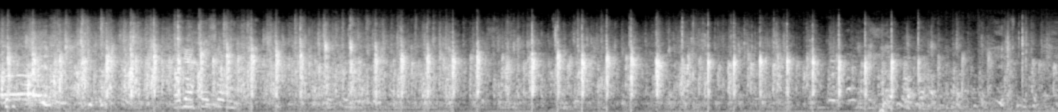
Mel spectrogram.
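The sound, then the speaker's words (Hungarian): A large audience applauds the show's host loudly and steadily, a dense wash of clapping that gradually falls into a strong, even rhythm of synchronized claps for the second half. “Egy borzasztó nagy tapsot kérek a mai műsorvezetésért”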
